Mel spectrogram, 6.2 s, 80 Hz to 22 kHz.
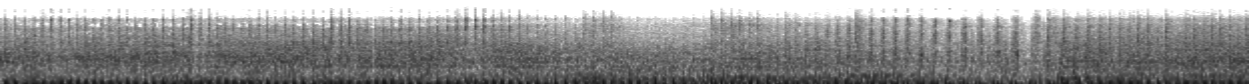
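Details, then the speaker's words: Kohler Courage 20 hp engine on a free Craftsman DYT4000 mower, fuel pump hooked up, battery 12.79 V, starter weak; fast even thumping beat at steady speed, no knocks, rattles or exhaust blowing, muffler sound; charging good; normal running. "so yeah we got a good charging on the system if i need to replace the fuel pump i will not a big deal carb seems to be working decent"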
